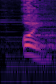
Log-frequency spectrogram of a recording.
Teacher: Biasanya nadanya cepat dan turun ke bawah.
